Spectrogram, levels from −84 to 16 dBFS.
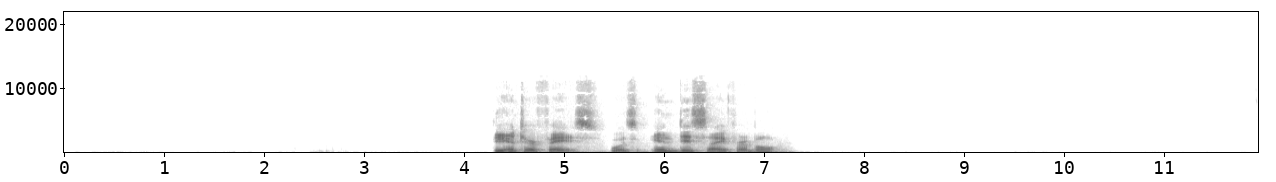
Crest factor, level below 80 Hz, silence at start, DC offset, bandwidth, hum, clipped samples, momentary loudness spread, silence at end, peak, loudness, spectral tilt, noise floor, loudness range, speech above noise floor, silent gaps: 24 dB; -72 dBFS; 4.3 s; under 0.1%; 11.5 kHz; none; under 0.1%; 7 LU; 4.75 s; -12 dBFS; -29 LUFS; -4.5 dB/octave; -89 dBFS; 9 LU; 59 dB; none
